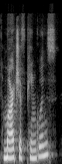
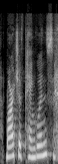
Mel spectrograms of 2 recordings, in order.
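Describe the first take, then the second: First: Slight Texas vowel in Penguins; Texas accent. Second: Said in the usual way. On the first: Real, not acted. Naming a film she just watched, Texas accent. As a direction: let Texas slip into Penguins, slowly. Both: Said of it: "I said it with my Texas accent".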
